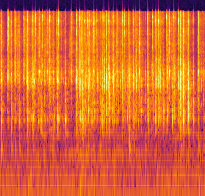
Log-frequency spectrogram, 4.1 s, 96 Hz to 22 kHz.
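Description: Both hands type with their fingertips on a full-size mechanical keyboard with plastic keycaps and blue clicky switches. About 27 fast, separate keystrokes sound as bright, sharp clicks with almost no low end. Each click stops dead with no ring.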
